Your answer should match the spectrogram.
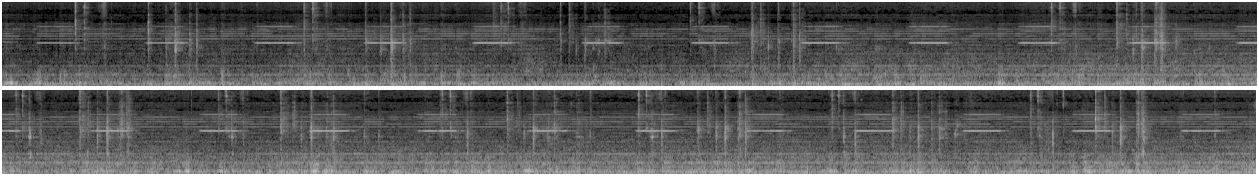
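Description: Computer keyboard keys being typed in short irregular runs of clicks, entering values into a loading computer. Throughout, a short high beep repeats evenly about every second and a half over a steady low hum.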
